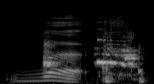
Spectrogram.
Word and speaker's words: work: Loads of people get this wrong. Work. Work. Try it. I'm sorry. I can hear you got. Myself. So I walk. Yeah. Do you want to take a break? Whilst you No. you okay? Okay. It's okay. Okay. I walk to work. You've got walk, but work.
